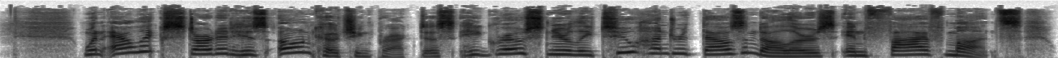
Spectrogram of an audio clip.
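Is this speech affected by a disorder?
No.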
